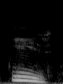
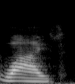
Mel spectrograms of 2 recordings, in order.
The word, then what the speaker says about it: Ease: It's pronounced E-A-S-E. E's, not Y's. Some people would say Y's, and I don't know why.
